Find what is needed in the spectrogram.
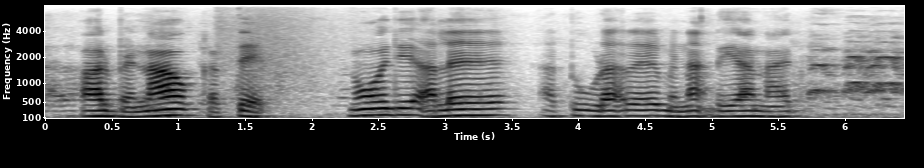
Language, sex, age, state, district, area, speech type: Santali, male, 30-45, West Bengal, Bankura, rural, spontaneous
